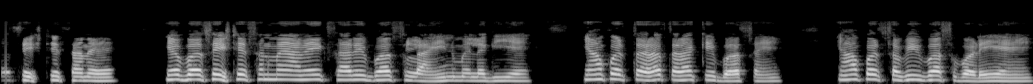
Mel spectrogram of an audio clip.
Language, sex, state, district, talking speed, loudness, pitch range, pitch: Hindi, male, Bihar, Saran, 150 wpm, -15 LUFS, 170-225 Hz, 200 Hz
